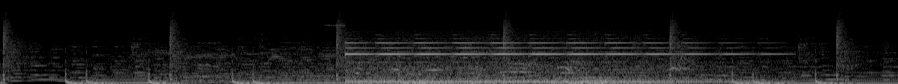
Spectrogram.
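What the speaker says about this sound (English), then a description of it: "a collision between an Amtrak train and a tractor trailer turned the tracks into" An Amtrak train collides with a tractor trailer at a Texas rail crossing, heard as loud rumbling train noise with a sustained horn blast partway through and heavy impact thuds.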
